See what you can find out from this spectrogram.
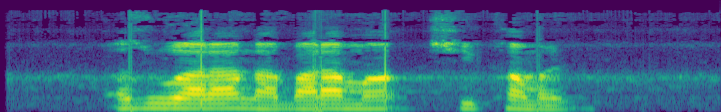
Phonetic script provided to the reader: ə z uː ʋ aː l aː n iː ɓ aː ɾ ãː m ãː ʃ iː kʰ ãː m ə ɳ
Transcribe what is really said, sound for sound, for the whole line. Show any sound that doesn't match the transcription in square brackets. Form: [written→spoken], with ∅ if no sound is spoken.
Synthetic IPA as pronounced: ə z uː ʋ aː [l→ɾ] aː n [iː→aː] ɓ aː ɾ [ãː→aː] m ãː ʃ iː kʰ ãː m ə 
